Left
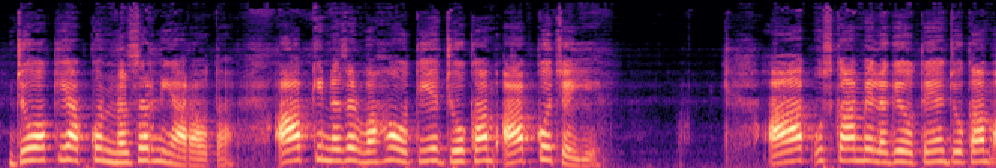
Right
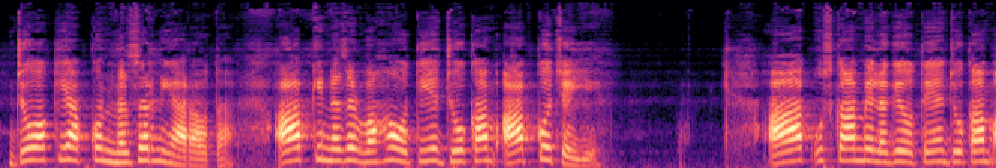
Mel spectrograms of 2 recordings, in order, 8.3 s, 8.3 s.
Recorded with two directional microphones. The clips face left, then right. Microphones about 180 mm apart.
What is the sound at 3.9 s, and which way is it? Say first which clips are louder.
Speech: even; 50° left (ahead or behind).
